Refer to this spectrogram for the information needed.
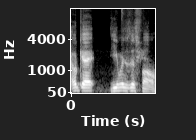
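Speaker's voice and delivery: plain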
